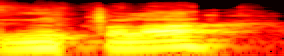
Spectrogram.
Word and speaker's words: Nikola: So, my name is Nicola and the surname is Radikovich. So, whoever else is listening now, he knows how to pronounce it.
